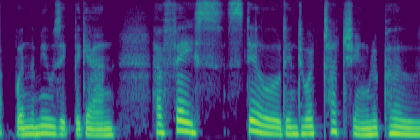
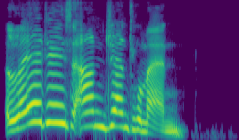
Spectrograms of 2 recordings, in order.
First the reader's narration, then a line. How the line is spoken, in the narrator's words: the polite opening was drowned in a roar of derision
